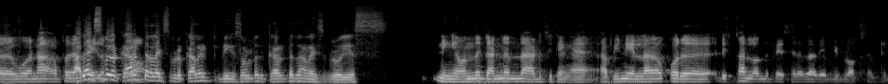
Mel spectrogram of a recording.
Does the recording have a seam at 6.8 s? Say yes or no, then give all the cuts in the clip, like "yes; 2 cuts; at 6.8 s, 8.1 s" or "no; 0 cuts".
no; 0 cuts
